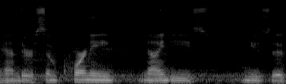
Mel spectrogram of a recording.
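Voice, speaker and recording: A man speaks with a very deep, low pitch and a dark, mellow tone. His intonation is monotone and flat. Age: 30s. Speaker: vlogger. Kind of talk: personal vlog monologue. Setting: public place. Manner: halting.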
